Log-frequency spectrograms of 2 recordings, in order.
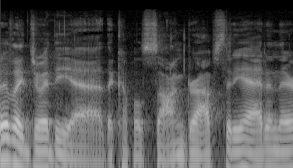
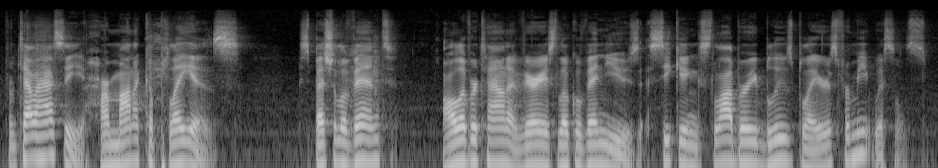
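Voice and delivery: higher, stretched announcer-like delivery; theatrical ad read; 4 semitones higher than usual. Acted. Host reading a harmonica players' ad, grandly announced. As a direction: proclaim it grandly, pausing between phrases.

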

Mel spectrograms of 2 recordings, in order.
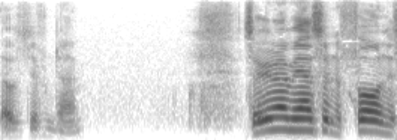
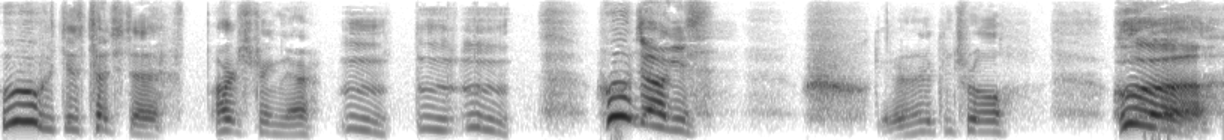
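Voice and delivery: moved; 7 semitones higher, 9 dB louder, slower than usual. Real, not acted. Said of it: "Get my composure again".

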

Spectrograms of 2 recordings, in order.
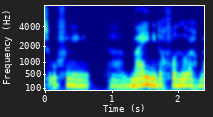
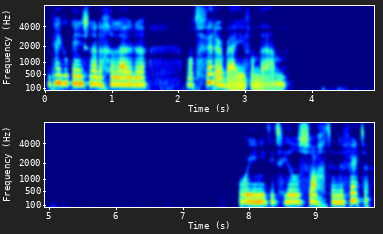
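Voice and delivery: guided meditation. Acted. Leads a meditation.

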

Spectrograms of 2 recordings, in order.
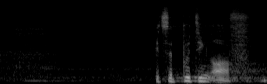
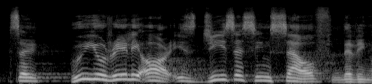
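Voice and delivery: preaching loudly; 6 semitones higher, 6 dB louder than usual. Real, not acted. Preaching climax on identity.

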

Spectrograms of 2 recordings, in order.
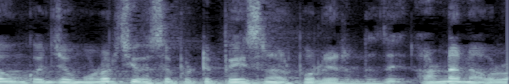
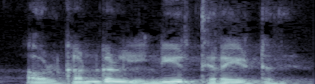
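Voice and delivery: plain reading voice

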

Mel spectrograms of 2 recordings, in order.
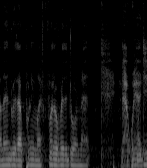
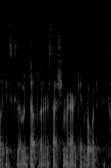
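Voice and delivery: usual speaking voice

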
